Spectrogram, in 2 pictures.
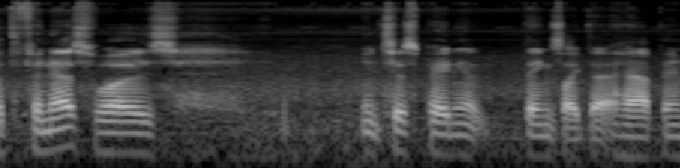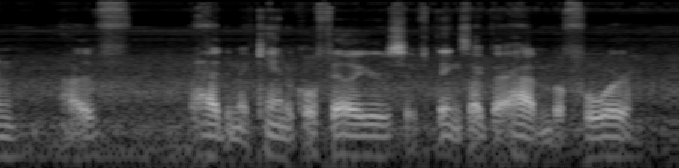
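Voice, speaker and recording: Male speech at a moderate pace with long, frequent pauses, over noticeable background noise. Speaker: crane operator, vlogger. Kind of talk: casual vlog monologue.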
